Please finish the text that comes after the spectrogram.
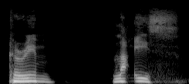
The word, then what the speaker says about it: Karem Lakiss: He goes by the name of Karem Lakiss. Good pronunciation.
